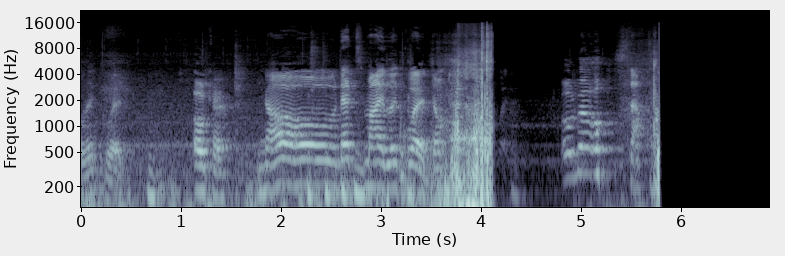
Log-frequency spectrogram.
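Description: A young woman talks and laughs loudly close by.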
